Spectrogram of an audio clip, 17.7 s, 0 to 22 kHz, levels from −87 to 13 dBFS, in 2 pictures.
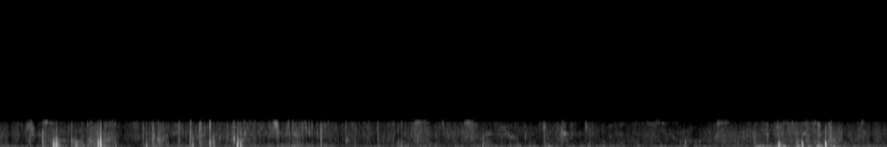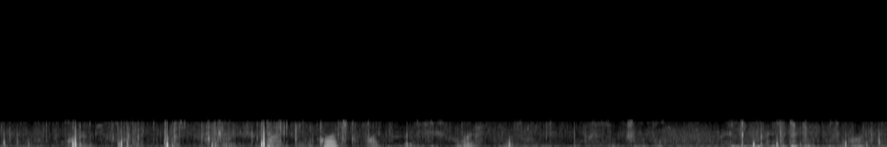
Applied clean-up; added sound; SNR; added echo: neural separator model SepFormer WHAMR!.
